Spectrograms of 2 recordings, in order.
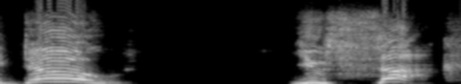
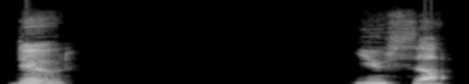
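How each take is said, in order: First: "Dude, you suck" pitched high and louder, rising on "suck"; high mock jab. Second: Said in the usual way. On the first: Shown as a demonstration. Coach showing the team a joking tone, high and playful. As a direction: lift "Dude" high and swing "suck" up, teasing. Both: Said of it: "See, that's two different things".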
